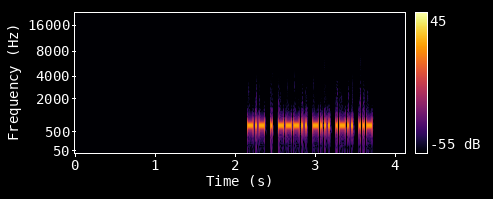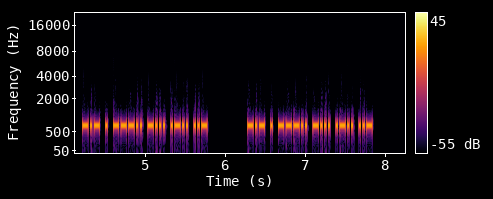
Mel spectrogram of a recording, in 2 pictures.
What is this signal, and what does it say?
Morse code, heard as a keyed tone, about 50 wpm, 700 Hz. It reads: KE8BLU KE8BLU KE8BLU
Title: USA Call Signs - 6 Characters - Repeated 3x - 50wpm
